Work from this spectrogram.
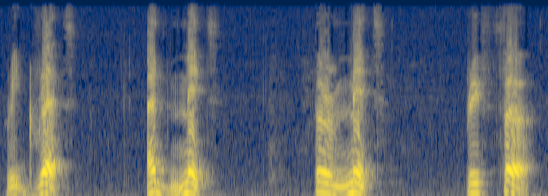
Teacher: the verb is two syllables. Admit, permit, prefer, occur, regret. So there are two syllables. But the second syllable is stressed. So we say regret, not regret.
